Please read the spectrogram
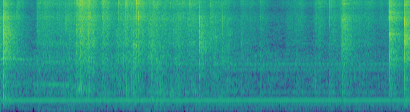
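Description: Bubble wrap crinkling and rustling in the hands as a parcel is unwrapped, in uneven bursts: one at the start, a couple around a second or two in, and a sharp one near the end. A steady hum runs underneath.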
